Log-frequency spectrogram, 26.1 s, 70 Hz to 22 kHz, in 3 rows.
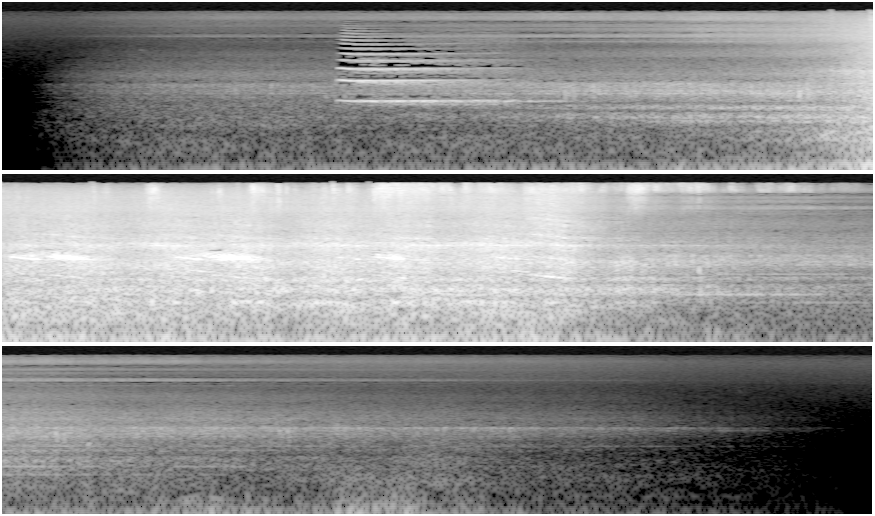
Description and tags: Super city express train "Pendolino"
mikro 2xRODE MT-5, XY stereo, M-Audiou card-recorder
